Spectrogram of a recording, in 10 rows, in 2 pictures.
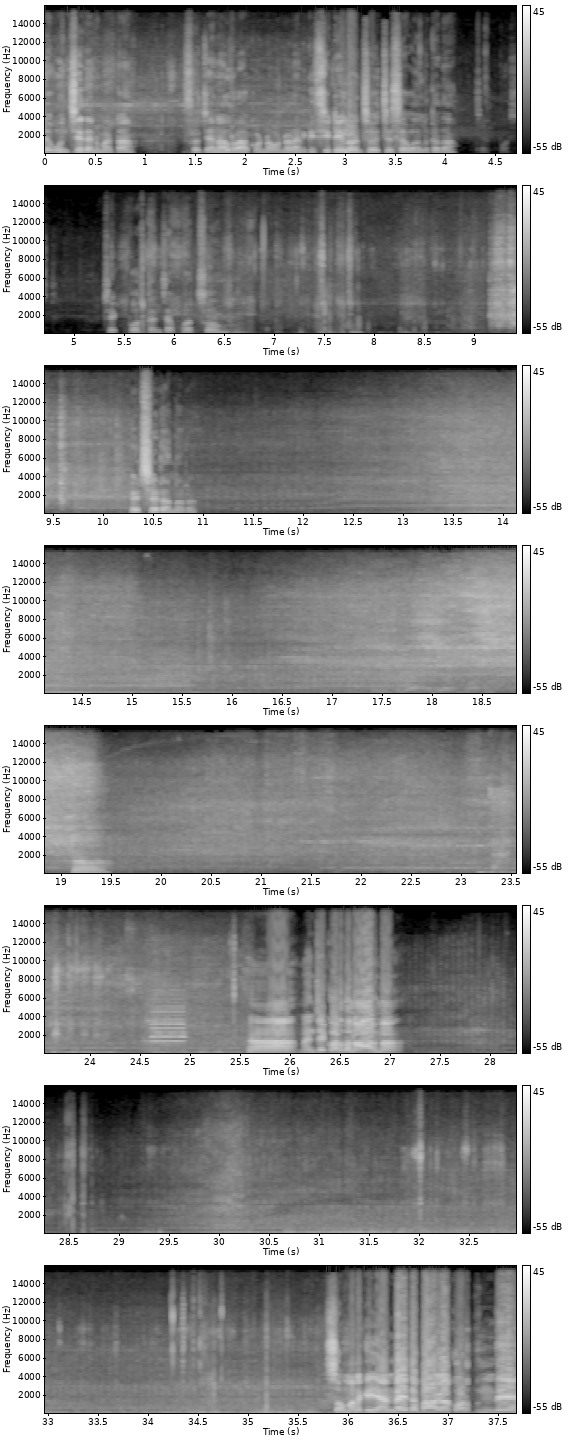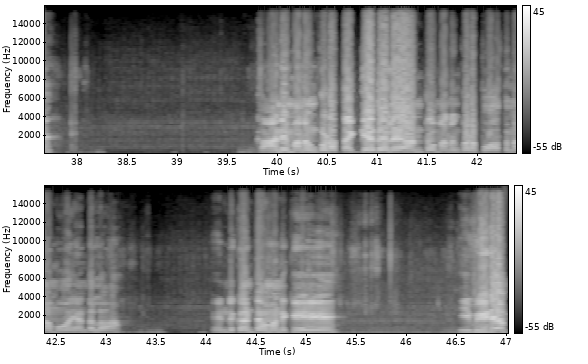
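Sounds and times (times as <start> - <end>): motorcycle engine pulling away: 8.4 - 26.0, 27.0 - 35.8
wind rushing over microphone: 18.7 - 25.8, 28.2 - 36.6, 37.9 - 47.0.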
